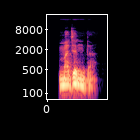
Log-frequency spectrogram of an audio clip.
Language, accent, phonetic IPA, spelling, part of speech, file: Catalan, Valencia, [maˈd͡ʒen.ta], magenta, noun, LL-Q7026 (cat)-magenta.wav
- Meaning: magenta (pinkish purple colour)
